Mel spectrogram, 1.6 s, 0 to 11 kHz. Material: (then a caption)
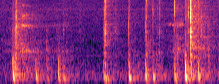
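Bread. A braided tresse loaf, shaped like a rose, egg-washed and baked for half an hour at 200 degrees, is knocked on in a quick series of short, hollow, dull taps. Each knock is low and woody with almost no ring, showing the bread is done.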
